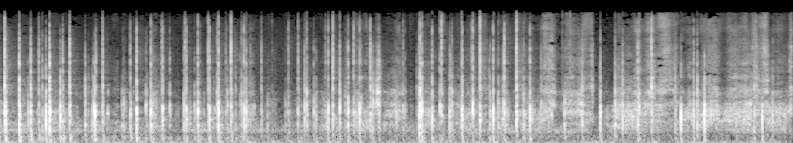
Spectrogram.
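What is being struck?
Small cardboard box.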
